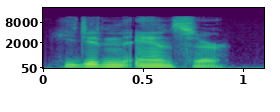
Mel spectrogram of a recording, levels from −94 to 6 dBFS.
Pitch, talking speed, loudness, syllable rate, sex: 110 Hz, 160 wpm, -16 LUFS, 4.6 syllables/s, male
